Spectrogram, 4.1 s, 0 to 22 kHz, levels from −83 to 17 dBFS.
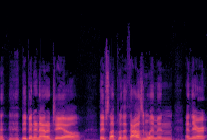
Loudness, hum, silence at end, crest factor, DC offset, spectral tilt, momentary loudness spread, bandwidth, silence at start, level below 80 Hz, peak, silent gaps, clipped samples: -18 LUFS; none; 0 s; 16 dB; under 0.1%; -3.5 dB/octave; 11 LU; 15.5 kHz; 0 s; -58 dBFS; -4 dBFS; none; under 0.1%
